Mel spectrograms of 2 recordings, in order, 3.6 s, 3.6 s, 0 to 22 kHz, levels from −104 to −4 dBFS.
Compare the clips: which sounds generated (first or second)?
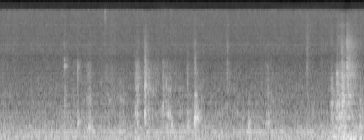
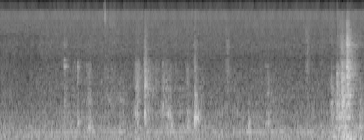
first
